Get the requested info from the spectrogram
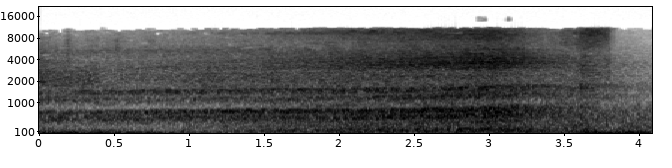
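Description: Intro-animation sound effect: a loud, dense rumble mixed with hiss that swells up to the logo reveal. Near the end the hiss cuts off, leaving a rumble that begins to fade.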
